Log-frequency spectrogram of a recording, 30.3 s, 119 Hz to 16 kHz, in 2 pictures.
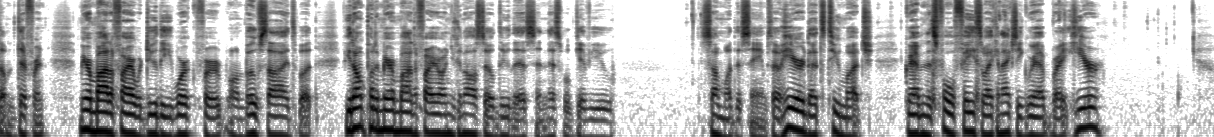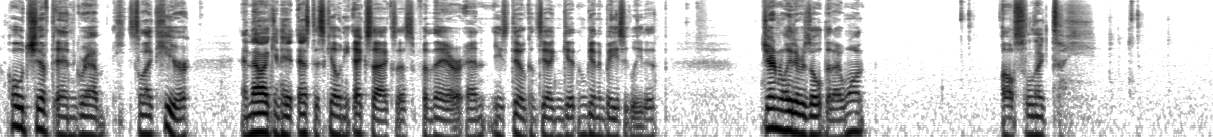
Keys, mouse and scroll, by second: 2.3-4.2 middle drag, 3.8 s, 12.5-15.2 drag, 14.8-16.0 middle drag, 16.0-17.6 drag, 17.6 middle click, 19.0 s, 23.6-25.4 middle drag, 27.6-28.9 drag, 29.4-30.3 drag.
